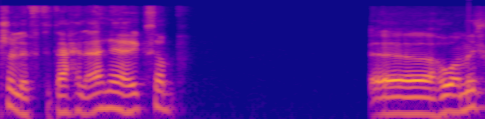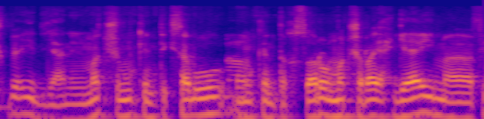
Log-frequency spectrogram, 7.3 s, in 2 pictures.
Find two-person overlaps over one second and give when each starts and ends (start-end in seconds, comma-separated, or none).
none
